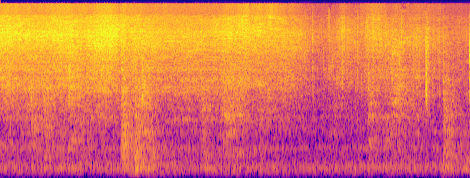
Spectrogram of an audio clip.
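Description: Meat sizzles quietly on a Big Horn infrared grill just after flipping, a soft, continuous crackling hiss with a few faint pops and no talking.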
